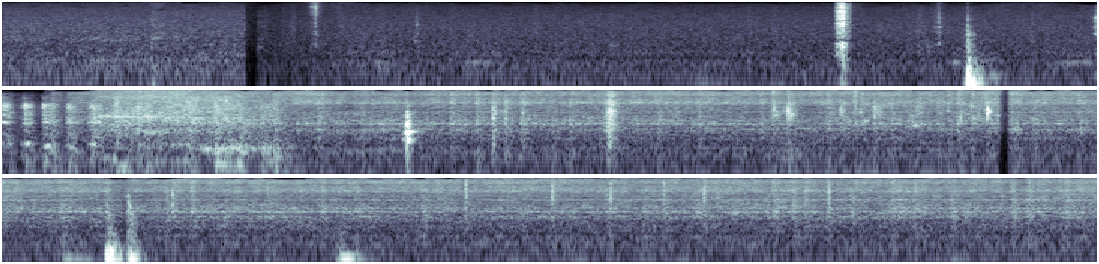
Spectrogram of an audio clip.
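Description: Tap water runs steadily while makeup brushes are rinsed under it, a soft continuous wash with a few clicks and knocks near the start, heard alone without talk.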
